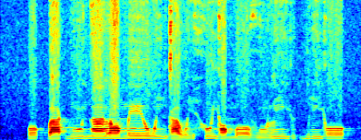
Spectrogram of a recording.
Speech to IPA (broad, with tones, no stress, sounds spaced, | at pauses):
o˨ ɡ͡b a˨ ɡ͡b ũ˧ d ã˦ l ɔ˦ m eː˦ w ĩ˧ ɡ a˨ w i˨ h ũ˧ j ɔ˨ m oː˨ v ũ˨ l ĩ˧ j ɨ˨ ɡ͡b ĩ˦ j o˦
